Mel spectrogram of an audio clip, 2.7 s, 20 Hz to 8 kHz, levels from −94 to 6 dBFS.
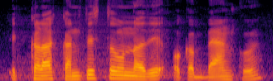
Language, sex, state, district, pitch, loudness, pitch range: Telugu, male, Telangana, Mahabubabad, 115 Hz, -19 LUFS, 105-125 Hz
